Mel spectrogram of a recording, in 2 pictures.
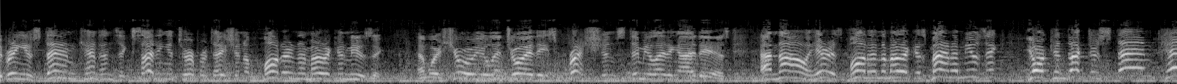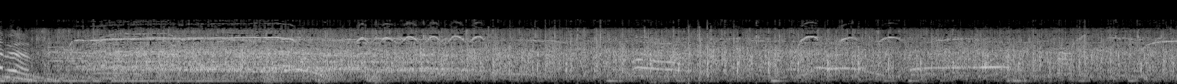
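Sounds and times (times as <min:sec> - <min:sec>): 
speech: 0:00.0 - 0:14.0
audience applause at the Carousel Ballroom: 0:12.1 - 0:23.5.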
